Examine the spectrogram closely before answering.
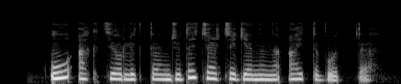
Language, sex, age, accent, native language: Uzbek, female, 18-24, Buxoro, Uzbek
